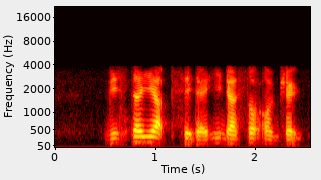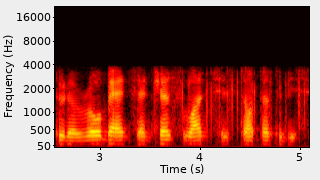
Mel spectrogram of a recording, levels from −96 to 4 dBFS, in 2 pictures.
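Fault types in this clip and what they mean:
AMR narrowband mobile codec: Heavy codec damage leaves speech buzzy and synthetic, consistent with a very low AMR-NB rate near 5 kbps. A spectrogram shows a hard ceiling around 3.7 kHz, with energy confined to a telephone band of roughly 250 Hz to 3.5 kHz.
Train of clicks: From 3.83 s to 5.06 s, around twenty similar clicks tick through the sound at about 14 per second, unevenly spaced, likely from electrical interference or a struggling interface. The waveform shows sharp spikes roughly 5 dB above the signal; the spectrogram shows thin vertical broadband lines.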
